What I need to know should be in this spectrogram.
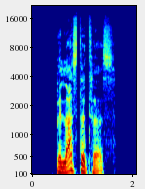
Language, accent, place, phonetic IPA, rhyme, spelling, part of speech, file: German, Germany, Berlin, [bəˈlastətəs], -astətəs, belastetes, adjective, De-belastetes.ogg
- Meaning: strong/mixed nominative/accusative neuter singular of belastet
